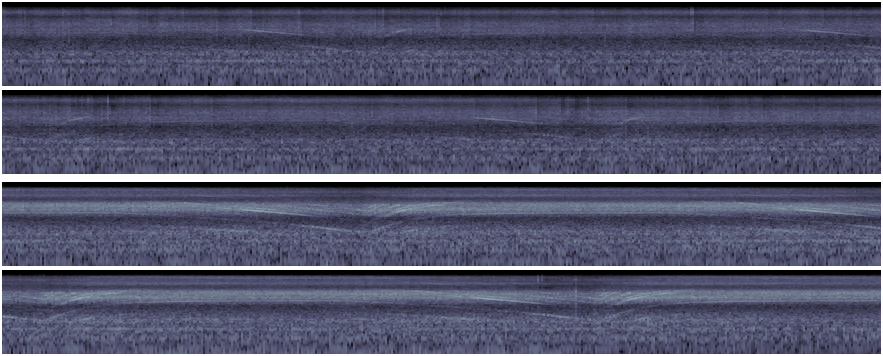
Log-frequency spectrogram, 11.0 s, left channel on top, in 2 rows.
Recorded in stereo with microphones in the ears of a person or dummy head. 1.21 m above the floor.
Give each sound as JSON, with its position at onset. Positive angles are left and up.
{"t": 0.0, "sound": "an engine running", "side_deg": -70}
